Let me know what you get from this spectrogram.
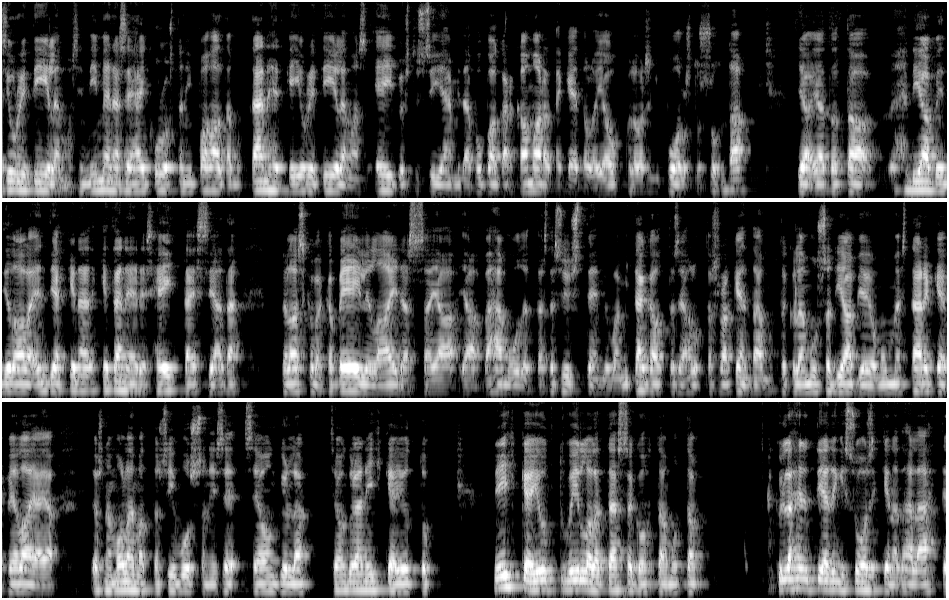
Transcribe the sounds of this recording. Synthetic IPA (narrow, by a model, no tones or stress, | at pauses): sjurit̪iːlemːɑsinnimenæsehæeikuːlost̪ɑniːmpɑhɑlt̪ɑmut̪t̪ænhet̪kejurit̪iːlemɑseipyst̪yssiːhemmit̪æpupɑkɑrkɑmɑrɑt̪ekeːt̪olːejoukːo̥ˑileʋɑrsiŋki̥puolust̪usːuːnt̪ɑː | jɑjɑt̪ot̪ɑdiɑpint̪ilɑlːɑent̪iækkenæket̪æneeɾesheit̪ːæissiælt̪æ | pelɑskoʋɑikːɑbeililɑidɑsːɑjɑjɑʋæhæmuːt̪et̪ːɑːsi̥t̪æsyst̪eːmiːʋɑimit̪ækɑut̪ːɑsiehɑlut̪ːɑsrɑkent̪ɑːmmut̪ːɑkylːˑæmuːsːɑdiɑpieiomumːiælst̪ærkeːpelɑjɑjɑ | josnemolemːɑt̪ːonsiʋusːɑniseseoŋkylːæ | seoŋkylːˑænihkeːjut̪ːu | nihkeːjut̪ːuʋilːɑlːˑett̪æsːækoht̪ɑːmmut̪ːɑ | kylːæhenyt̪t̪iet̪eŋkissuosikːeinɑt̪æhælæht̪ˑeː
